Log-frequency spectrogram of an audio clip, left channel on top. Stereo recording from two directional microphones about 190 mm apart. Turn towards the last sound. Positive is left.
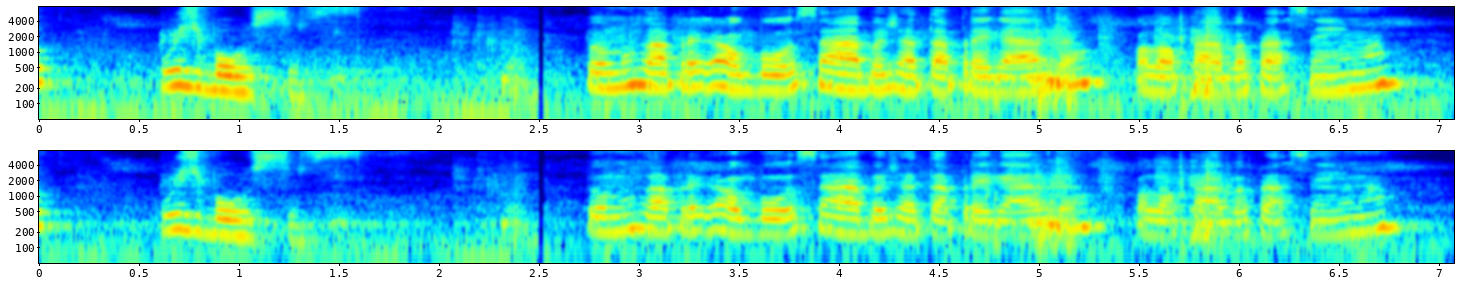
turn(degrees=40)  # may be behind; listen again after turning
